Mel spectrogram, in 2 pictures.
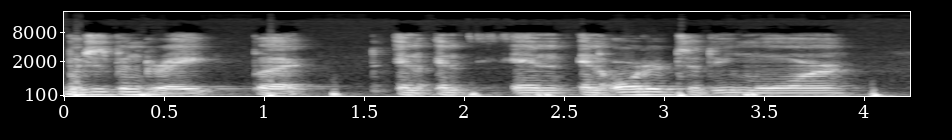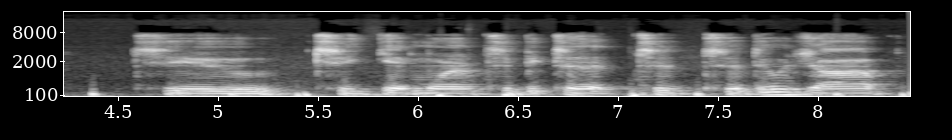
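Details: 41-year-old man whose speech was affected from age 5; severe stutter persisting despite 2 years of speech therapy from 5th grade; word and part-word repetitions, stuttering.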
